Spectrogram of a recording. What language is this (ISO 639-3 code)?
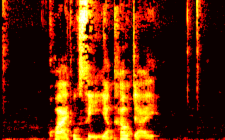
tha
